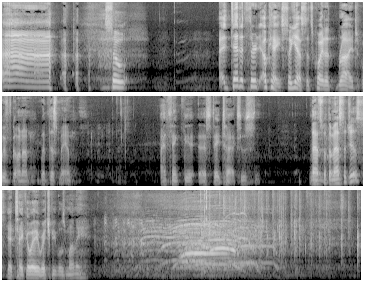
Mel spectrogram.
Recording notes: Recorded live in Birmingham.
